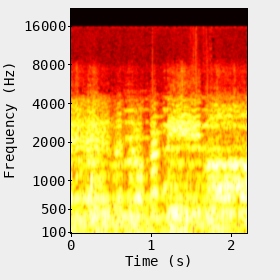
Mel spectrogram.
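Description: A chorus of women's voices singing an anthem with musical accompaniment, from an old black-and-white film soundtrack.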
